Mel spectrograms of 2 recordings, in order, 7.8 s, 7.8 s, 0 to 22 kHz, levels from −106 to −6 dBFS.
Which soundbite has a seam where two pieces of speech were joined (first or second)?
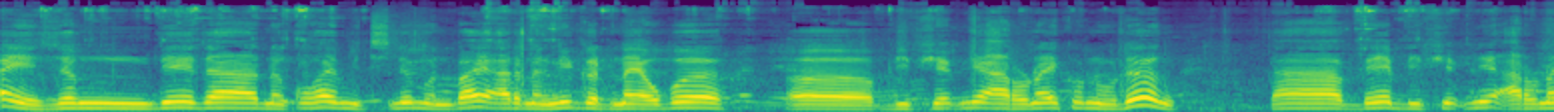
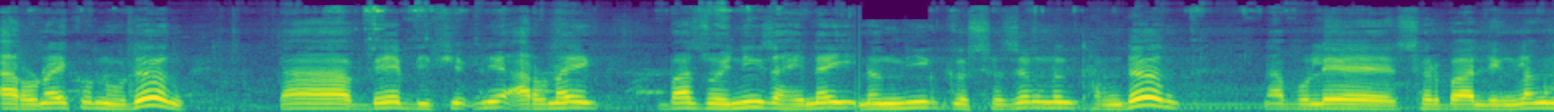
second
